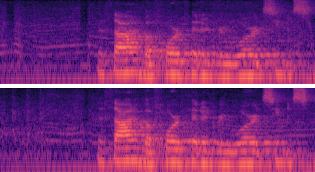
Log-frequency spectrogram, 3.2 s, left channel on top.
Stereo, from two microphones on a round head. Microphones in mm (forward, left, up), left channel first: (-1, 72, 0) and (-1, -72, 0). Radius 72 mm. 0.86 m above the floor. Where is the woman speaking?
20° right (ahead or behind), 1.0 m.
